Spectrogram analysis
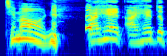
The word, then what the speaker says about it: Timon: one on YouTube and they said tyman tyman and I thought okay well I've checked and then Chris just said Timon I had I had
